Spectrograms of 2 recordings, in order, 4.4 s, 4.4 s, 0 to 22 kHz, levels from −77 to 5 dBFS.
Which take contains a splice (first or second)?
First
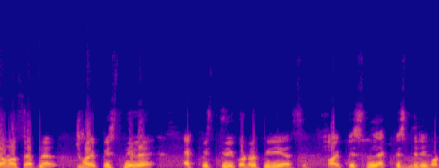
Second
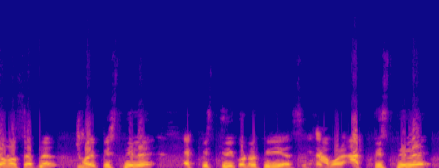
second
